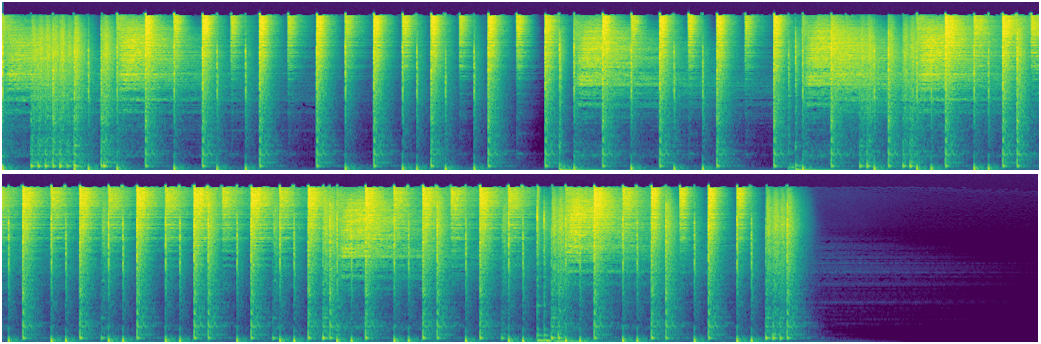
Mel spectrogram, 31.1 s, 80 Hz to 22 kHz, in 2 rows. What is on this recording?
Hard hitting rock drums 140 bpm.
